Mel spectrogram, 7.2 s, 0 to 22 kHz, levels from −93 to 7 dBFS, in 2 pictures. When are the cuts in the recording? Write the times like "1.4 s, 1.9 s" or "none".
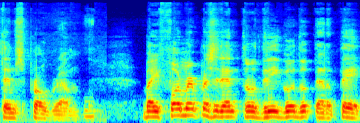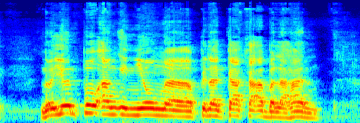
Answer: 1.1 s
